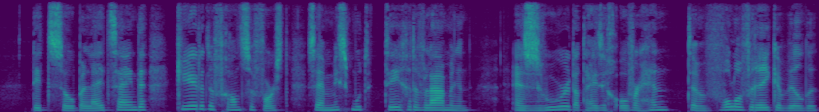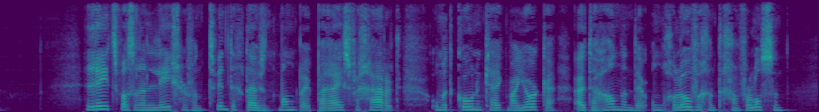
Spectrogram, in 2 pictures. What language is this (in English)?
Dutch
